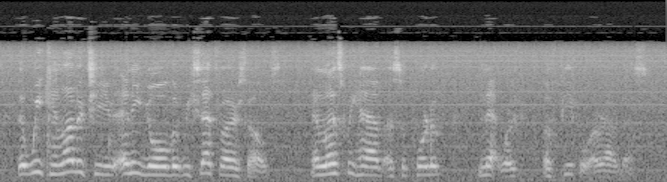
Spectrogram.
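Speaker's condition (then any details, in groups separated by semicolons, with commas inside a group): Cerebral palsy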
